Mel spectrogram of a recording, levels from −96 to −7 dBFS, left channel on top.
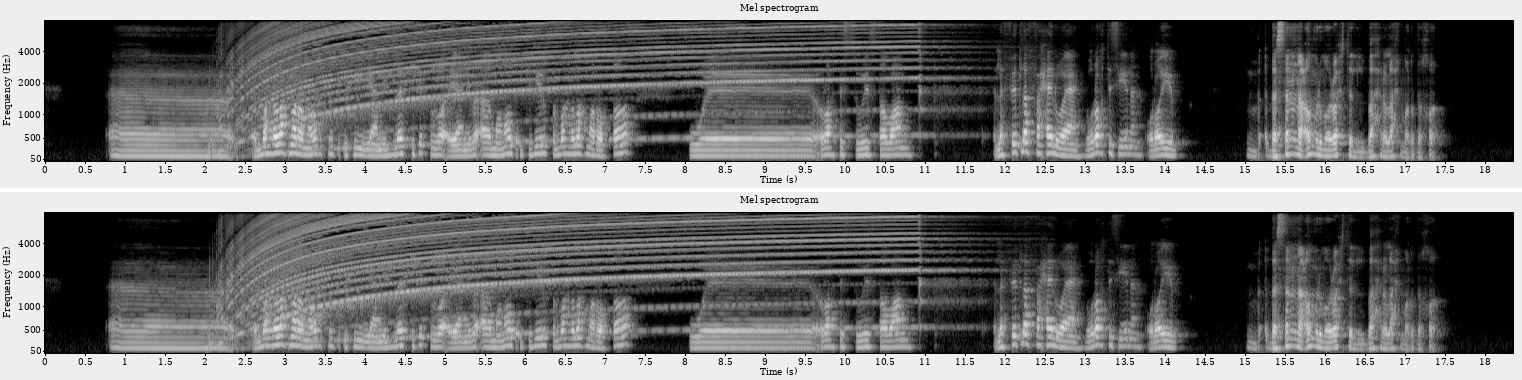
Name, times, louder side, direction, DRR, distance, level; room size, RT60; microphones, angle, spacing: voice 1, 0.8-7.3 8.1-10.8 11.9-14.2 15.4-15.5, left 2 dB, 55° left, 0.8 m, -30 dB
sound 1, 2.0-11.7, right 3 dB, 15° right, 0.6 m, -35 dB
voice 2, 15.0-17.4, left 2 dB, 30° left, 1.0 m, -30 dB
7.9 x 7.3 x 4.1 m
head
